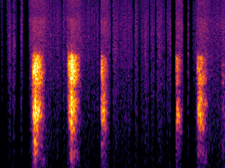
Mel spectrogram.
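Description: A few faint, short taps of chalk on a blackboard as an equation is written.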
